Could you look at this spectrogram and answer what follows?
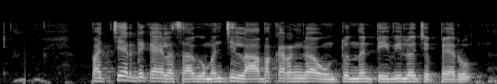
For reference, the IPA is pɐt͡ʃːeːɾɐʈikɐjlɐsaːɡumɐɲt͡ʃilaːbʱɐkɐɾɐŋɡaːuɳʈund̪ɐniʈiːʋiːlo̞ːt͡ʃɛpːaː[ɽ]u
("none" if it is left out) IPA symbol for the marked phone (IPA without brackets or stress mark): ɾ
